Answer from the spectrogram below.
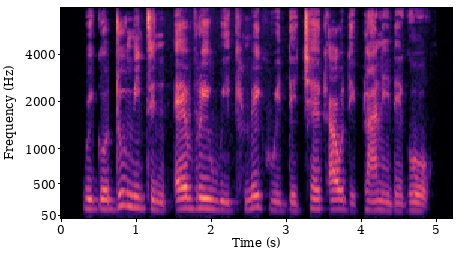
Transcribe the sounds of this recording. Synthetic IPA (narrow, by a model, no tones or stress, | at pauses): wiɡodumitĩŋɛvɾiwikmekʰwidet͡ʃɛkʰawt̚diplanĩdeɡo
